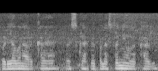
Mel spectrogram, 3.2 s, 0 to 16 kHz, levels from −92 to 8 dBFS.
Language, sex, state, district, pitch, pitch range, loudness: Hindi, male, Bihar, West Champaran, 135 Hz, 130-135 Hz, -15 LUFS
